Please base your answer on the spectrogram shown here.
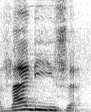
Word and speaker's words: valise: On a la voiture, la vache, la vache, la valise. Ici, je prononce SZ parce qu'il est entre deux voyelles. Quand on trouve un S entre deux voyelles, je prononce le SZ.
